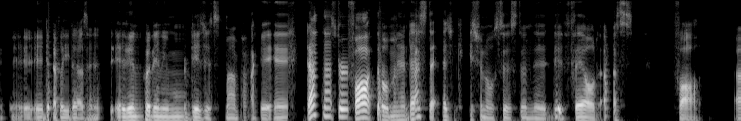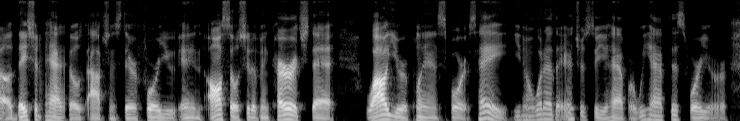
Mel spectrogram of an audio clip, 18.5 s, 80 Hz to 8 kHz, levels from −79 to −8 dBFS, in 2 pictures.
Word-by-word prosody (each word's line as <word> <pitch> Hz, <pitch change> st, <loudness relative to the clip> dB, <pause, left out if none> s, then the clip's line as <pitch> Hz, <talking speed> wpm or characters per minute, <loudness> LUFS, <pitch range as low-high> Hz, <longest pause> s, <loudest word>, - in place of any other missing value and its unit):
I -, -, -11 dB
i -, -, -13 dB
it 80 Hz, +4 st, -4 dB
definitely 85 Hz, -1 st, -2 dB
doesn't, 75 Hz, -3 st, -4 dB, 0.2 s
it -, -, -4 dB
didn't 100 Hz, +1 st, +3 dB
put 105 Hz, -, +2 dB
any 95 Hz, -1 st, +2 dB
more 95 Hz, +1 st, -2 dB
digits 85 Hz, -4 st, -3 dB
in 80 Hz, -, -4 dB
my 80 Hz, -, -3 dB
pocket. 80 Hz, -3 st, -5 dB
And, 85 Hz, 0 st, -1 dB, 0.2 s
that's 235 Hz, -, +4 dB
not 200 Hz, -3 st, -3 dB
your 185 Hz, -1 st, +4 dB
fault, 170 Hz, 0 st, +7 dB
though, 100 Hz, -, +2 dB
man. 110 Hz, +1 st, -4 dB
That's 160 Hz, +11 st, 0 dB
the -, -, -3 dB
educational 90 Hz, -3 st, -7 dB
system 80 Hz, 0 st, -6 dB
that 80 Hz, -2 st, -5 dB
that -, -, -2 dB
failed 90 Hz, -3 st, +2 dB, 0.2 s
us' -, -, -9 dB, 0.5 s
fault. -, -, -1 dB, 0.4 s
Uh, -, -, +2 dB
they 95 Hz, +8 st, +4 dB
should 100 Hz, -, -3 dB
have 100 Hz, -3 st, +3 dB
had 85 Hz, -, -10 dB
those 80 Hz, 0 st, -2 dB
options -, -, -3 dB
there 80 Hz, -1 st, -1 dB
for 90 Hz, +3 st, 0 dB
you, 85 Hz, -1 st, -4 dB
and 80 Hz, -1 st, -3 dB
also 125 Hz, -6 st, +5 dB
should 90 Hz, +2 st, -4 dB
have 85 Hz, -2 st, -2 dB
encouraged 105 Hz, +7 st, +4 dB
that 80 Hz, -2 st, +1 dB, 0.4 s
while 125 Hz, -, +10 dB
you 105 Hz, -6 st, -1 dB
were 90 Hz, -1 st, -1 dB
playing 85 Hz, -6 st, -3 dB
sports, 80 Hz, +1 st, -4 dB
"Hey," 135 Hz, -, 0 dB
you 105 Hz, -, -12 dB
know, 105 Hz, -1 st, -8 dB
"what 125 Hz, +5 st, -4 dB
other 125 Hz, -1 st, -4 dB
interests 105 Hz, -6 st, -8 dB
do 95 Hz, -, -7 dB
you 80 Hz, -2 st, -5 dB
have?" 80 Hz, -3 st, -2 dB
Or, -, -, -7 dB
"We 105 Hz, +7 st, -8 dB
have 110 Hz, -4 st, -3 dB
this 115 Hz, -2 st, -6 dB
for 85 Hz, -, -2 dB
you." 80 Hz, 0 st, -6 dB
Or, -, -, -11 dB
90 Hz, 215 wpm, -25 LUFS, 80-105 Hz, 0.5 s, while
